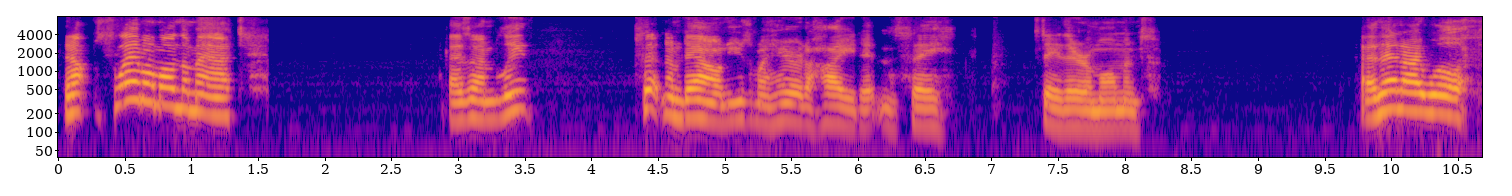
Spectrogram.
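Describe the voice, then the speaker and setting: A man's voice: a little high, mellow, no room sound. A man playing a tabletop wrestling game, eagerly planning his character's moves aloud. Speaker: player.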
